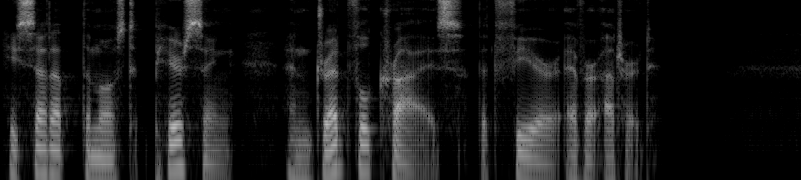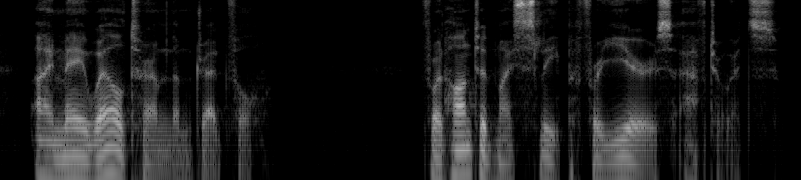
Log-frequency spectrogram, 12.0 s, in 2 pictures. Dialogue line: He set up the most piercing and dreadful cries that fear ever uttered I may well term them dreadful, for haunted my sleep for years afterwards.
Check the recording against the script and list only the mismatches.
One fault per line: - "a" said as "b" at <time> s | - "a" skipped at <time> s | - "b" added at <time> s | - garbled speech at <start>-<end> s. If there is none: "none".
none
